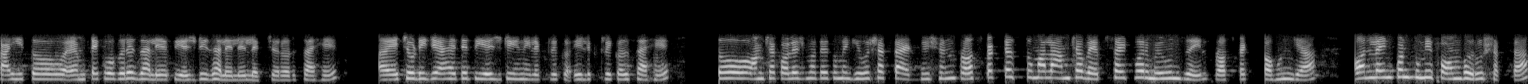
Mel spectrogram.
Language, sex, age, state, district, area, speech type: Marathi, female, 30-45, Maharashtra, Buldhana, rural, conversation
